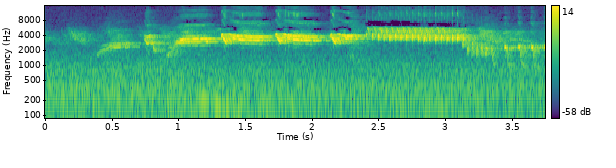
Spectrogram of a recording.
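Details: Canary kept as a pet sings beside a window with other birds outside; a fast sequence of high rising whistles merging into bright, rapid rolling trills.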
